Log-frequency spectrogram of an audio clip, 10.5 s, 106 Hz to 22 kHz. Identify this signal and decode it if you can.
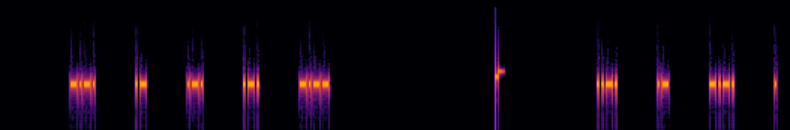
Morse code, heard as a keyed tone, about 38 wpm, spaced as for 14 wpm, 690 Hz. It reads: CARRY FACE
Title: 6x Character Spacing - Top 300 Words - 40wpm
